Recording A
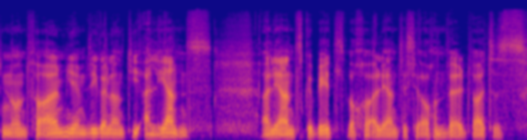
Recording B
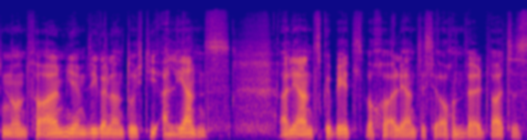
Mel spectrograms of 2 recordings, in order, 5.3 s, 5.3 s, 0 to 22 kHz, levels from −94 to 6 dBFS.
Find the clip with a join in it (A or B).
A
